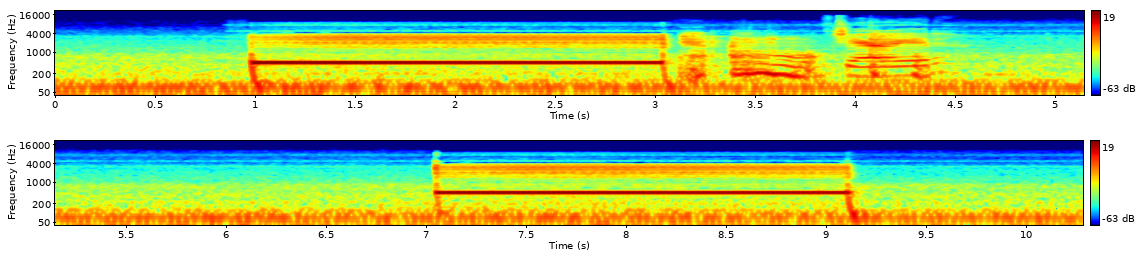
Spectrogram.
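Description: A phone call rings out in steady long tones.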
